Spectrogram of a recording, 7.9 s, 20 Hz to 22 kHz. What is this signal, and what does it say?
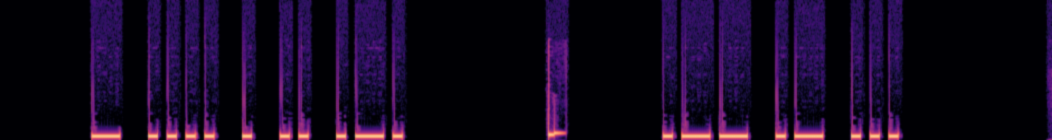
Morse code, heard as a keyed tone, about 17 wpm, 700 Hz. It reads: THEIR WAS
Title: Sets of 2 Words - New Word Drill - 17wpm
